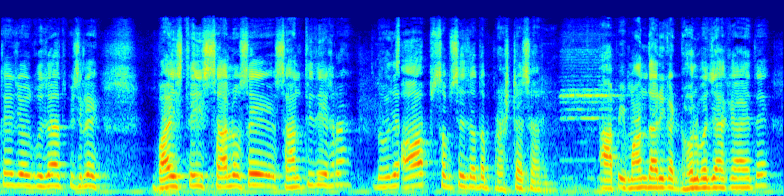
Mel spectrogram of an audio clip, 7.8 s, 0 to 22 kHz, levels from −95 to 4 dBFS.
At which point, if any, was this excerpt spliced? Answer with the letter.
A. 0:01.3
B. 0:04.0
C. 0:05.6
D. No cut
B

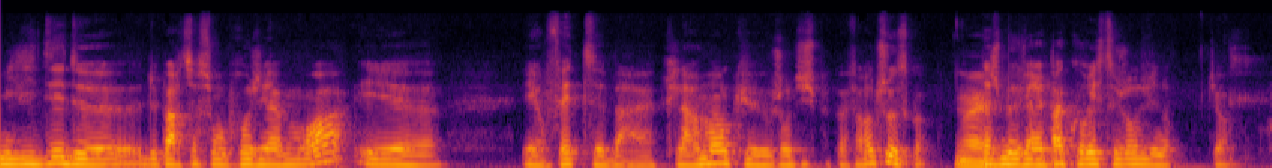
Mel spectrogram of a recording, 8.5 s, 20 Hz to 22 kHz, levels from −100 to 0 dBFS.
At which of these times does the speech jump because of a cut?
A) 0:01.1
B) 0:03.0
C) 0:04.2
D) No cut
D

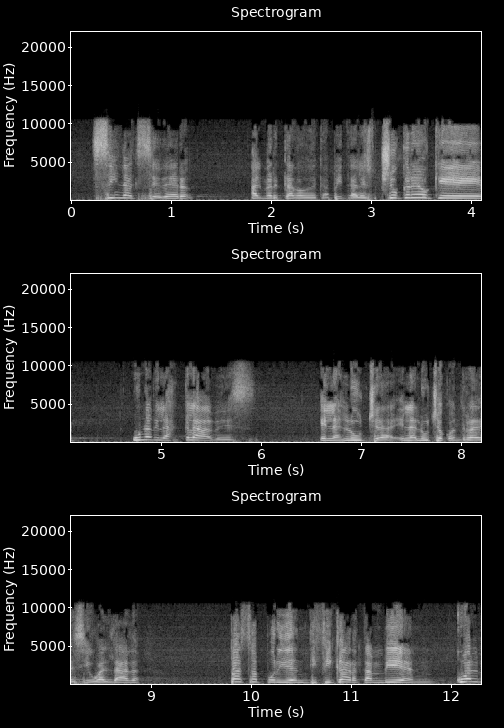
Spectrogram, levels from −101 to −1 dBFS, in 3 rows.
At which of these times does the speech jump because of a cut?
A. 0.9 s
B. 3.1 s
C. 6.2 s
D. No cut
D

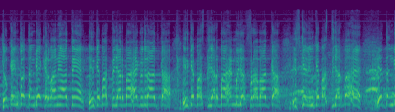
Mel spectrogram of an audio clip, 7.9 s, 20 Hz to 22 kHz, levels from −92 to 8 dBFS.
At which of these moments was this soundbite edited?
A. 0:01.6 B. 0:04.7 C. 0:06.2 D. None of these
D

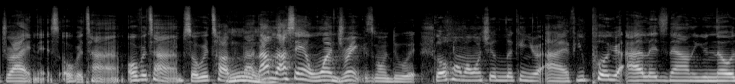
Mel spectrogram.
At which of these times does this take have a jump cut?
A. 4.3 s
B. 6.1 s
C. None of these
A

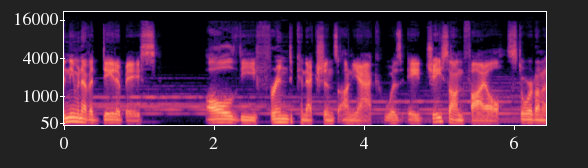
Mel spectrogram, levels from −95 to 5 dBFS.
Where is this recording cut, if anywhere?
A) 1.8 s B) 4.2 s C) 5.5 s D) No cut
A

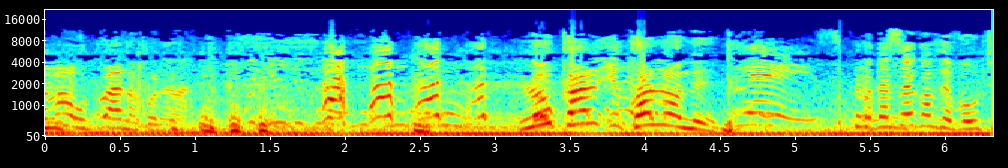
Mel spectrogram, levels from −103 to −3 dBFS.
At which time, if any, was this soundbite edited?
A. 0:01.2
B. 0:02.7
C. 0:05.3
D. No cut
C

